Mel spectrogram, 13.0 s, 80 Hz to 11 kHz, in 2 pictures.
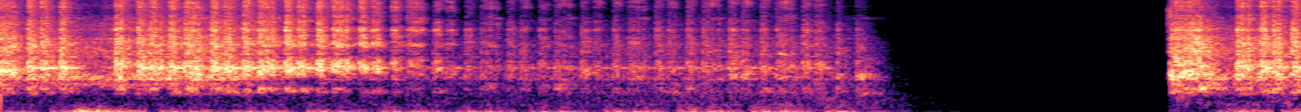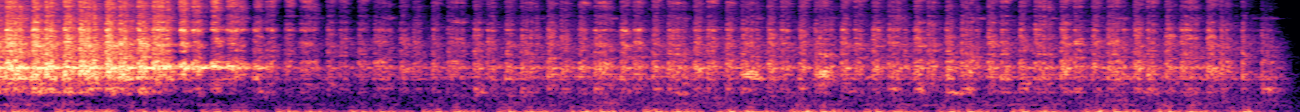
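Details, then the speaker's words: Honda Shadow Spirit VT750 being cranked with the clutch in after fitting new Chinese carburettors, expected to take a while to get fuel. Steady starter churn of about 160 pulses a minute in two long bursts with no firing; the carbs are still dry. "Let's see if we can get this puppy to start out. It's probably going to take a minute to get gas to it."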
